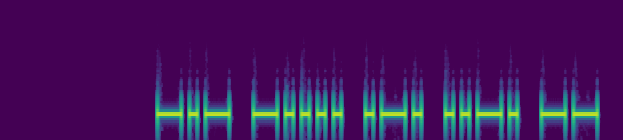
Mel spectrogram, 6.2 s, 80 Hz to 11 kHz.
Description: Morse code, heard as a keyed tone, about 15 wpm, 700 Hz. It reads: K6RFM
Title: USA Call Signs - 5 Characters - Repeated 2x - 15wpm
